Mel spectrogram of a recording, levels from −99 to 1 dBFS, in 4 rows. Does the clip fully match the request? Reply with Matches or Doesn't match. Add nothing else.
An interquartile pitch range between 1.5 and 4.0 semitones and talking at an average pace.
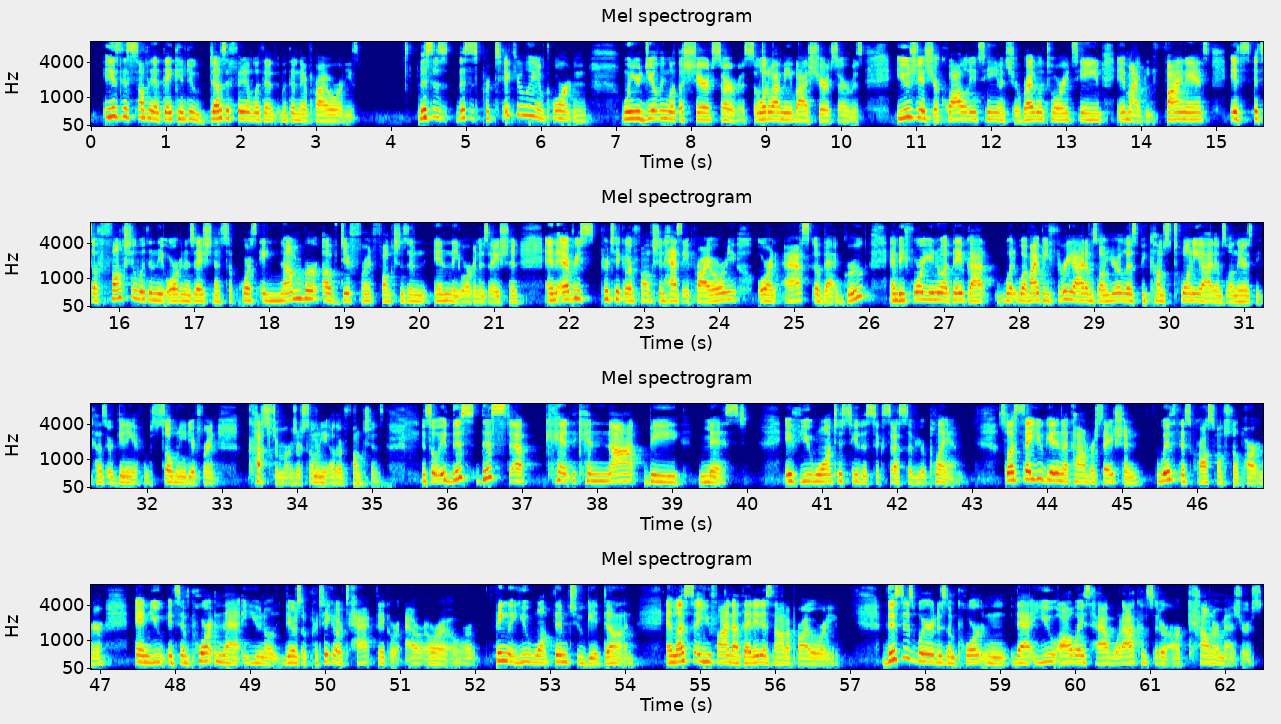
Matches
